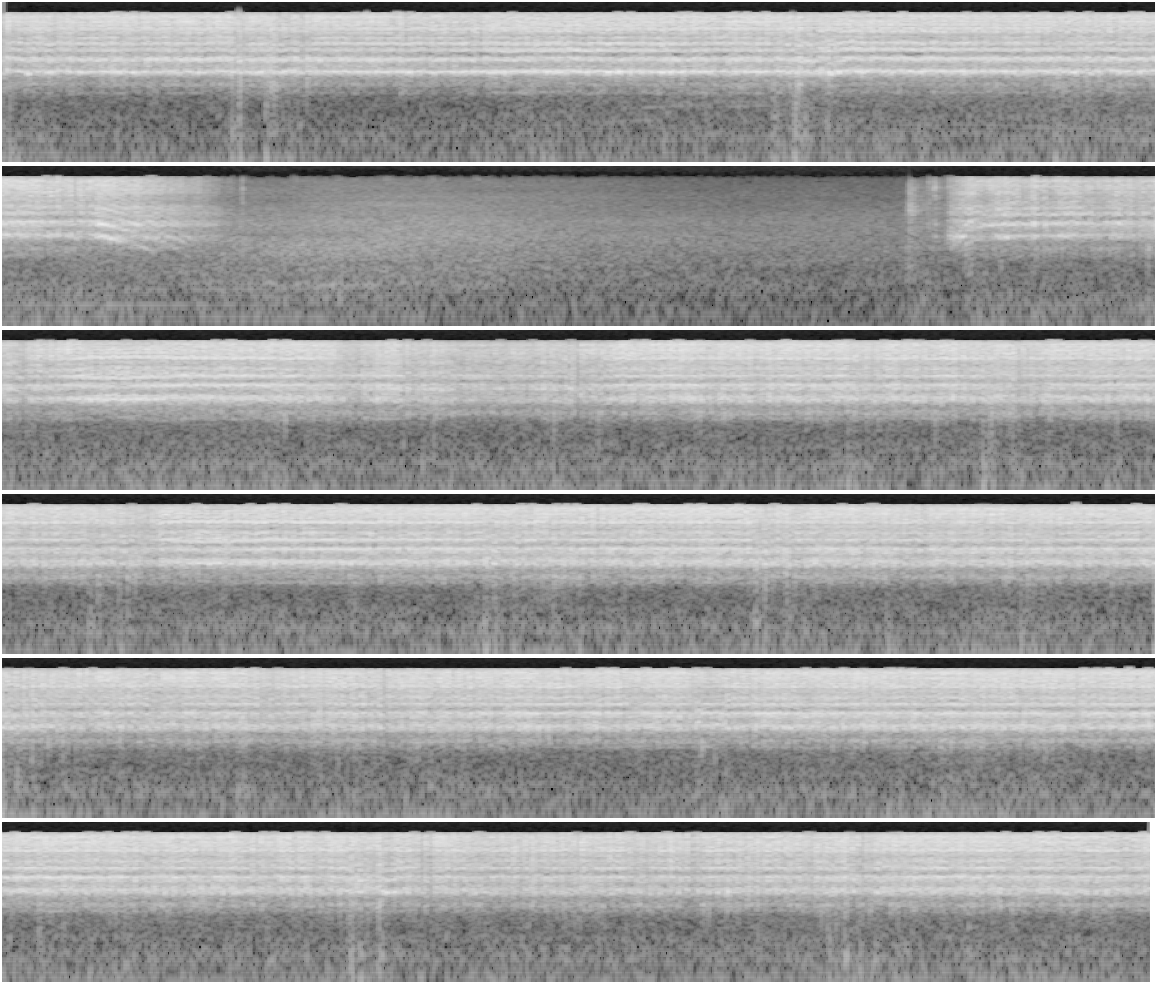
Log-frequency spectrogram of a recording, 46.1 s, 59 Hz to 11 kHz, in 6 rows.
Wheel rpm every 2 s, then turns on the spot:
150, 150, 150, 150, 40, 0, 0, 130, 160, 160, 160, 160, 160, 160, 160, 160, 160, 160, 160, 160, 160, 160, 160.
none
